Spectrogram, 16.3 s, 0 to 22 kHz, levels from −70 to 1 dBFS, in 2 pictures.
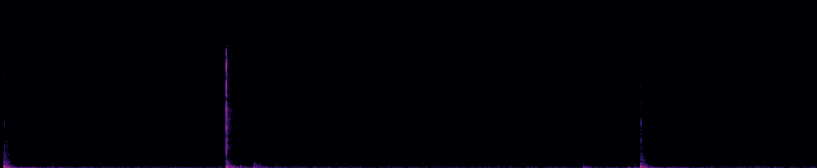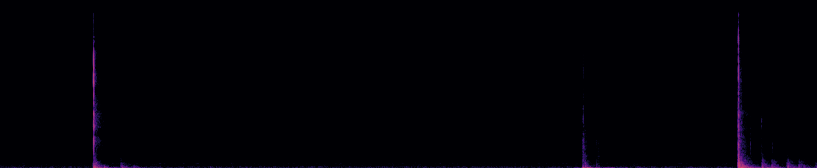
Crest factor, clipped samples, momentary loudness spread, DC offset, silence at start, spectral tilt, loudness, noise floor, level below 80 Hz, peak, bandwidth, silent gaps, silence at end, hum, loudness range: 40 dB; under 0.1%; 26 LU; under 0.1%; 0.05 s; -3.5 dB/octave; -40 LUFS; -64 dBFS; -54 dBFS; -6 dBFS; 16 kHz; none; 0 s; none; 22 LU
